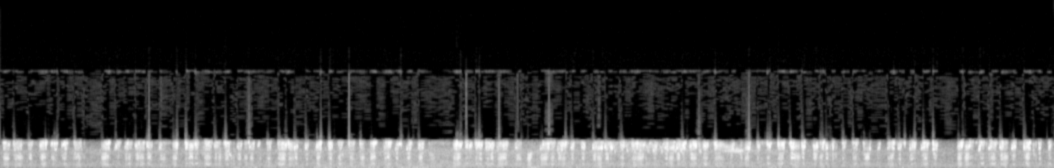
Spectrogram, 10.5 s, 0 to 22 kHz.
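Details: Estonian black storks during feeding and change-over, 25 May 2012 in late afternoon: continuous chatter of rapid, scratchy pulsed notes in quick bursts, nearly unbroken for ten seconds, with small pauses between volleys.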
